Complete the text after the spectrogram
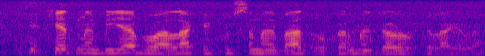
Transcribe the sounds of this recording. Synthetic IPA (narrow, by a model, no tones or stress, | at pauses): kʰeːt̪mẽbijaboalakekʊt͡ʃʰsəməjbaːd̪oːkəɾmed͡ʒəɽɦokelaɡela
